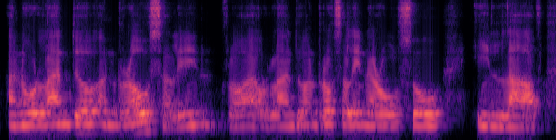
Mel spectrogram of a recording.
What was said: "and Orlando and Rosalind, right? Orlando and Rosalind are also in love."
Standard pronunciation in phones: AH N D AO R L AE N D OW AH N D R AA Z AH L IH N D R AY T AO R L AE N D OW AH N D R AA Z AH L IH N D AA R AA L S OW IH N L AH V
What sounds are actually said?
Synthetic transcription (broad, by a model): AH N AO R L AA N D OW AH N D R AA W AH L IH N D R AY AO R L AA N D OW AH N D R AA S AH L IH N AA R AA L S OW IH N L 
